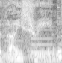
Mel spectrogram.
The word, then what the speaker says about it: Vicereine: Can't imagine the Vicereine stopping to trade tales with a bearer. Can you? Vicereine, okay, that's how you pronounce that word.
